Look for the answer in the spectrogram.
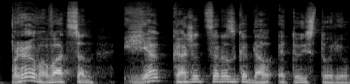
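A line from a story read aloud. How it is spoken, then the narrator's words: Exclamation. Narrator (Russian): воскликнул он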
